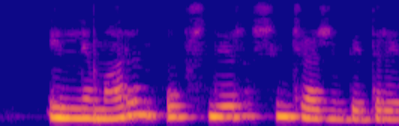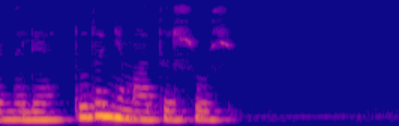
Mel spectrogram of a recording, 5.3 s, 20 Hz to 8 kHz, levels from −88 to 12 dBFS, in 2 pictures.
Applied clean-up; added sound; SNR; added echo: none; none; none; reverberation time 0.3 s.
